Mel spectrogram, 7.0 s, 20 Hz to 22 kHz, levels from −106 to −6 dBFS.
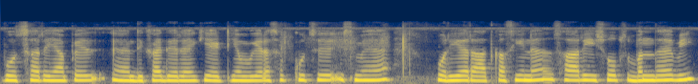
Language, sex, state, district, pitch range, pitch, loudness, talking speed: Hindi, female, Rajasthan, Jaipur, 210-230 Hz, 220 Hz, -13 LUFS, 225 wpm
